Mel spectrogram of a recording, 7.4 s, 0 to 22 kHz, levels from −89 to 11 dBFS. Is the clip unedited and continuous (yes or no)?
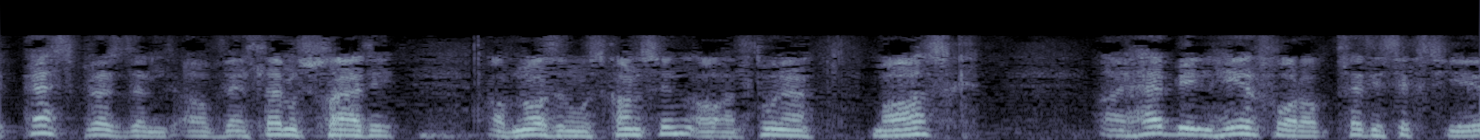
no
